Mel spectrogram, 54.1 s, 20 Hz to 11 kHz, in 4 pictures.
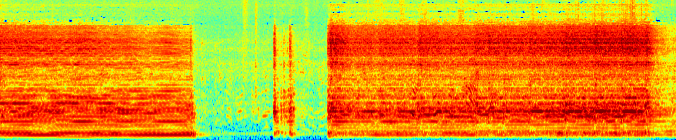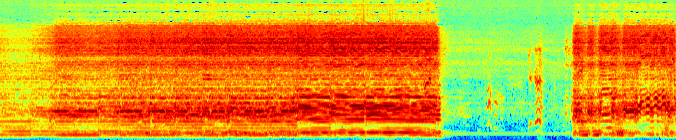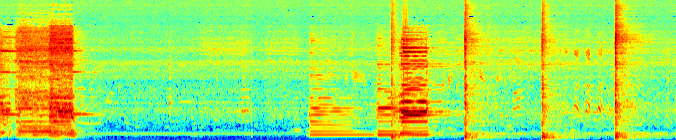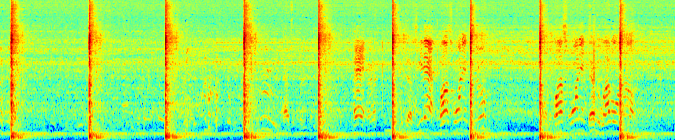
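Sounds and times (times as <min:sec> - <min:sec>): distorted electric guitars: 0:00.0 - 0:04.4, 0:05.3 - 0:23.0, 0:24.5 - 0:29.2, 0:33.2 - 0:46.4
steady low hum: 0:00.0 - 0:54.0.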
